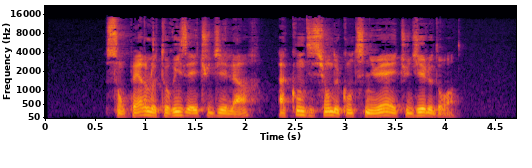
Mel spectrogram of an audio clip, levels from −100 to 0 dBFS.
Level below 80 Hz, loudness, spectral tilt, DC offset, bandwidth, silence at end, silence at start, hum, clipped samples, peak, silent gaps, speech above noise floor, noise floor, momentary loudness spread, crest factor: -58 dBFS; -19 LUFS; -3.5 dB/octave; under 0.1%; 14.5 kHz; 0.6 s; 0.6 s; none; under 0.1%; -2 dBFS; none; 50 dB; -69 dBFS; 8 LU; 18 dB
